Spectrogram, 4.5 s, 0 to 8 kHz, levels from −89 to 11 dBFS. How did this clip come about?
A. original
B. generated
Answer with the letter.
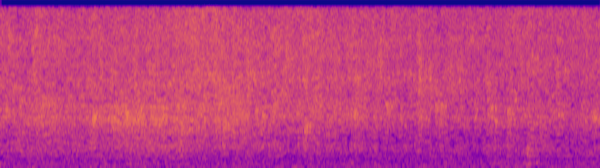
B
